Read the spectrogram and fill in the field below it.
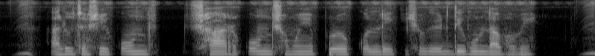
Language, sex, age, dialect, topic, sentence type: Bengali, male, <18, Rajbangshi, agriculture, question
